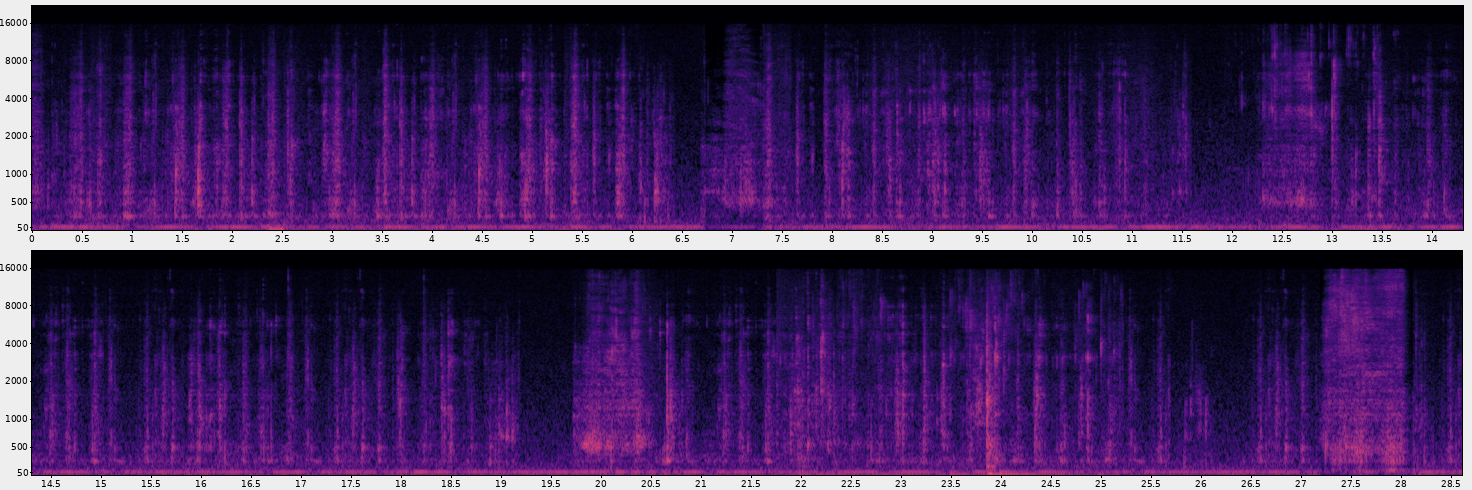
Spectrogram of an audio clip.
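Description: Close-miked wet chewing of saucy ramen and glass noodles and chicken, with many small sticky clicks of the mouth. There are louder slurps of noodles three times, about twelve, twenty and twenty-seven seconds in, over a steady low hum.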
